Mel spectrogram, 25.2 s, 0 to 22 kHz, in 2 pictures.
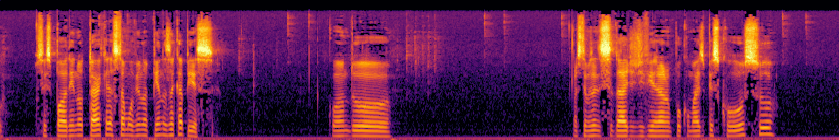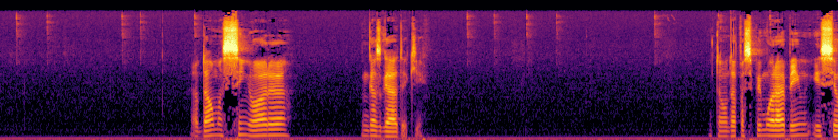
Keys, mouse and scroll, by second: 0.6 w, 0.9-1.3 right drag, 1.4 right click, 1.9-4.5 right drag, 3.3 s, 4.7-7.5 right drag, 5.3-6.9 typing, 7.5-8.6 right drag, 9.0-11.9 right drag, 12.1-13.1 right drag, 13.3 right click, 14.3 middle click, 14.7 middle drag, 14.8 right click, 15.0 middle click, 15.0 right click, 15.4 middle click, 15.5 right click, 16.0-19.2 right drag, 19.2 middle drag, 19.3 right click, 19.4 middle click, 19.5 right click, 19.5 middle click, 20.0 middle click, 20.1 right click, 20.2 middle click, 20.3 right click, 20.4 middle click, 20.5 right click, 20.9-22.6 right drag, 23.3-24.3 right drag.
